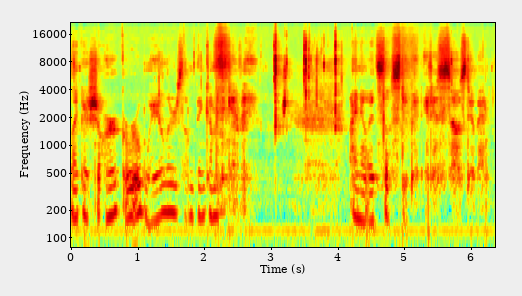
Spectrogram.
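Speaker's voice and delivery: normal talking voice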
